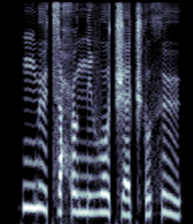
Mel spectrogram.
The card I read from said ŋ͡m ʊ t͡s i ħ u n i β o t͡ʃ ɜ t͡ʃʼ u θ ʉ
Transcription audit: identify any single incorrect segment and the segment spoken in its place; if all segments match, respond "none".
ʊ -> ʉ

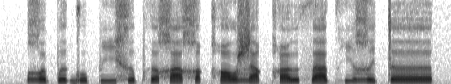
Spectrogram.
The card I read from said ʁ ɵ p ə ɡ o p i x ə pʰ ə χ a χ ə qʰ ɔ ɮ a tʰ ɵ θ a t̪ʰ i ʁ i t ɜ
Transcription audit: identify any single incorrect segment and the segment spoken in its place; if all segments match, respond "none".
tʰ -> qʰ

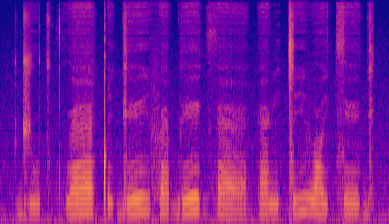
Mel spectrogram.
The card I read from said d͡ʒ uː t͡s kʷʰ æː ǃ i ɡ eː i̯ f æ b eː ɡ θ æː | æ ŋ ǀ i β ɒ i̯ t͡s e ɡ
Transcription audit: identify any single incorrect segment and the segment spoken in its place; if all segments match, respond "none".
none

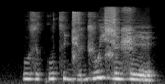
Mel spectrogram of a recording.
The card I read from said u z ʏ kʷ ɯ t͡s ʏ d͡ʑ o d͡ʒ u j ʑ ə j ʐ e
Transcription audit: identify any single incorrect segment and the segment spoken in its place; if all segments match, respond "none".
none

